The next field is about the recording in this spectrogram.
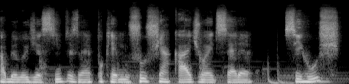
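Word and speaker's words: mušḫuššu: Muxuxo é mais ou menos isso, a pronúncia que eu encontrei.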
